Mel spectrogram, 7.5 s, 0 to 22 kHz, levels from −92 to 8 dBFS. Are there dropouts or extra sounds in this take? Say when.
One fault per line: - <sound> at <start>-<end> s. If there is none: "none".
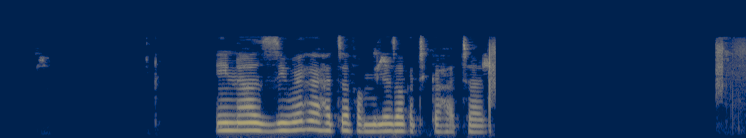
none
